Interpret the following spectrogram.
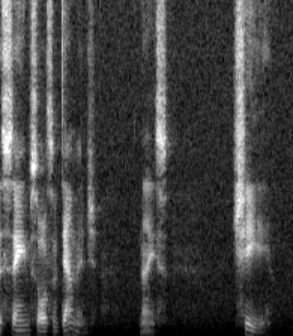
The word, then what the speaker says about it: Chi: Chi. I know some people pronounce it Ki.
